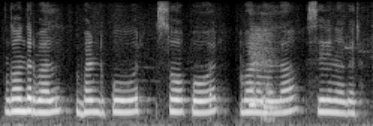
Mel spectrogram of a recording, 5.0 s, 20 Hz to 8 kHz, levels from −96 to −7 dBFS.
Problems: constant background noise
